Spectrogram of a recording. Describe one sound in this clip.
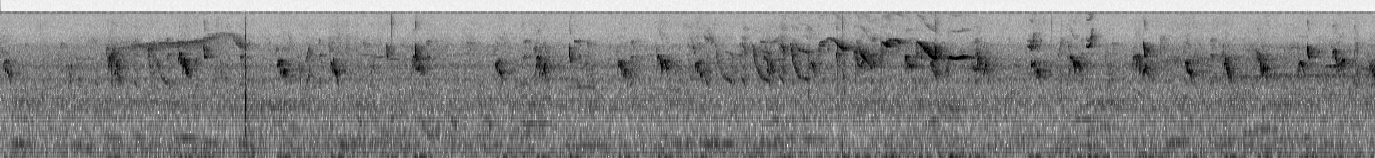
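Birds chirp in quick, high bursts from a tree.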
